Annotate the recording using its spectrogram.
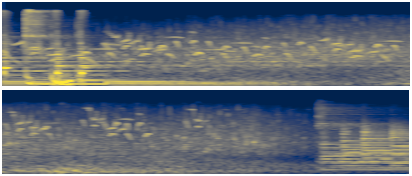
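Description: Song music with a drum beat cuts off about a second in. It gives way to many birds chirping over a steady rush of flowing water. About five seconds in, plucked-string music comes in.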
